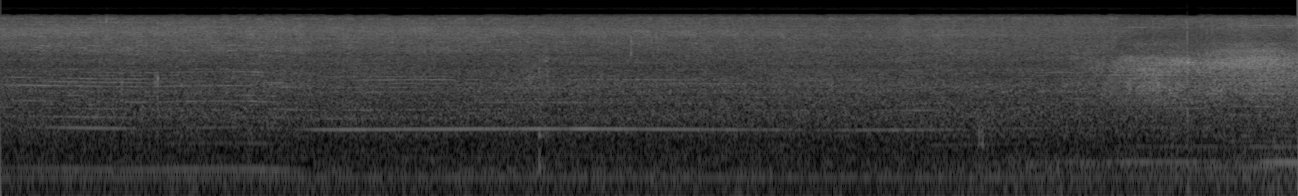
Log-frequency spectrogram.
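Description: A small plane's engine drones steadily overhead.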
